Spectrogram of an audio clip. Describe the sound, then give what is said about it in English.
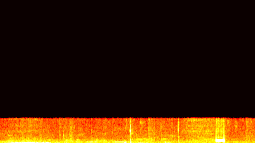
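Telephone line as a call is transferred to voicemail: a narrow, muffled hiss with a few faint clicks and thumps, then one short, loud beep near the end. “I'll just transfer you directly to his voicemail, and then you can let him know whatever, and then he'll call you back.”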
